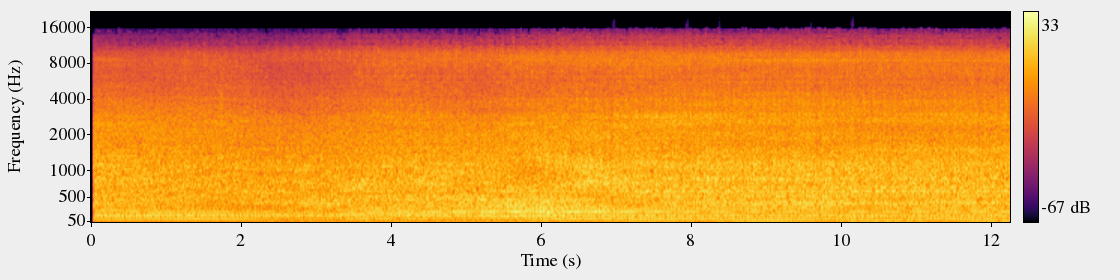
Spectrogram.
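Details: Idle with a fast, raspy puffing chuff on the exhaust note from a leak at the HKS GRF exhaust manifold.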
